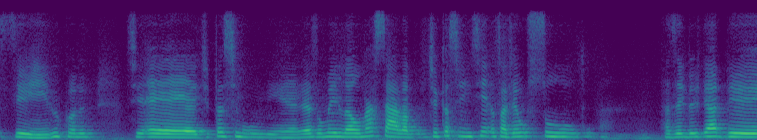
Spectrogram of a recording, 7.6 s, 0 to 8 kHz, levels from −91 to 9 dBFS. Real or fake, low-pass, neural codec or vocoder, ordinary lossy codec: fake; 7.2 kHz; codec, 16 kHz, 0.5 kbps, FunCodec, trained on Chinese and English, 25 frames a second; none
